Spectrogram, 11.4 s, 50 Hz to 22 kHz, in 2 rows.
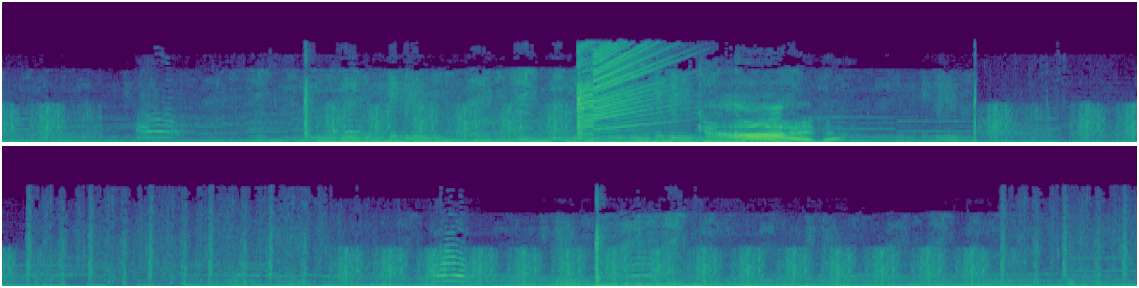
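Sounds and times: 
video game wasps buzzing: 0:00.0 - 0:11.3
speech: 0:03.6 - 0:04.9.

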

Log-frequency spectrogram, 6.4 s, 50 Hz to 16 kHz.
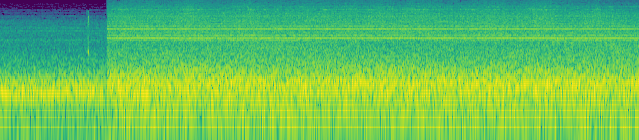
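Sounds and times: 
airplane engine roaring in flight: 0:00.0 - 0:06.3.

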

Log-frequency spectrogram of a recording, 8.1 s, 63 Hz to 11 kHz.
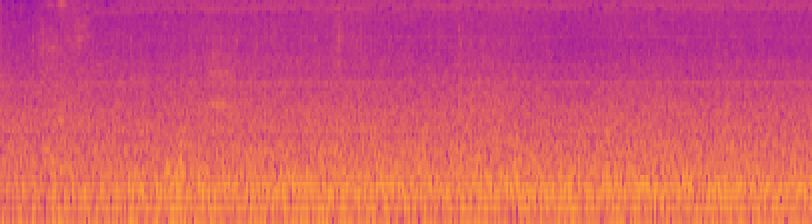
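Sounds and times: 
airliner landing and braking in a flight simulator video game: 0:00.0 - 0:08.1.

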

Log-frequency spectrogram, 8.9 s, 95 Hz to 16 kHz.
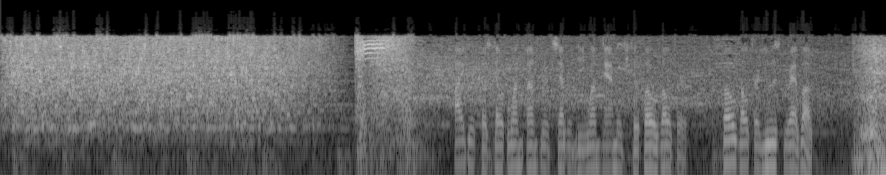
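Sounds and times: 
video game water attack effect with gushing rush of water: 0:00.0 - 0:03.4
speech: 0:04.6 - 0:08.7.

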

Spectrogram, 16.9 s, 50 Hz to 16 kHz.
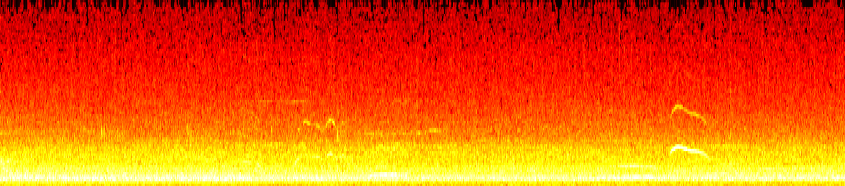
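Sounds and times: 
large home stadium crowd cheering a pass interference penalty call: 0:00.0 - 0:16.8
high whistles: 0:04.7 - 0:09.2, 0:12.5 - 0:14.5.

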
